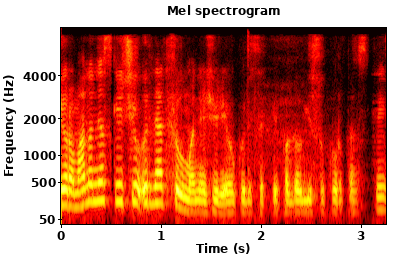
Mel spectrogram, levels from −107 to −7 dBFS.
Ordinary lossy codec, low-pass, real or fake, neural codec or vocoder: AAC, 32 kbps; 7.2 kHz; real; none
